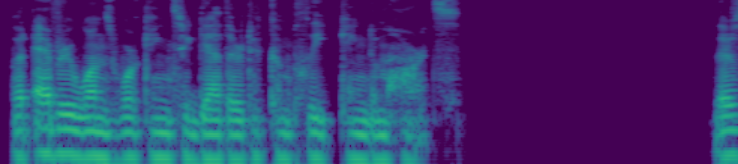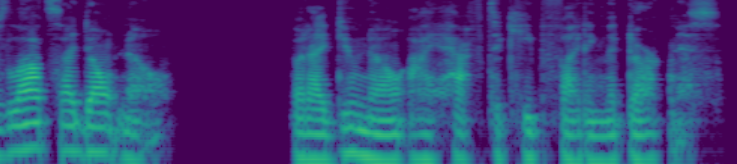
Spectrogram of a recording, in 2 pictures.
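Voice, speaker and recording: A man playing a withdrawn, naive young teenage boy in a video game, with a soft, breathy voice and a subdued, wondering delivery. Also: lowish voice. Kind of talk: introspective video game character monologue.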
